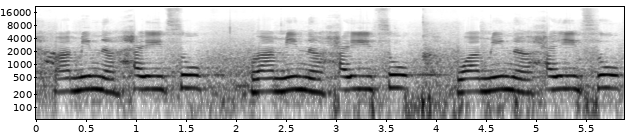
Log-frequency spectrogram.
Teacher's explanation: حیث ہا اور سا نکالیں، حیث، سا میں چیٹی کی آواز نہ آئے، ہا حلق پر زور دیں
